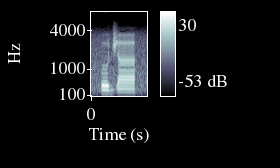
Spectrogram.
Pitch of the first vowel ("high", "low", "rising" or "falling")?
high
